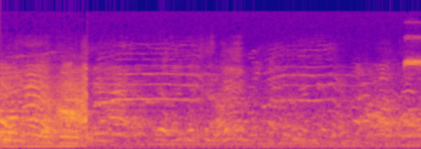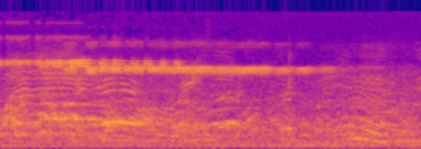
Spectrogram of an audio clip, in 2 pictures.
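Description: Football players shout to each other outdoors on a field.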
